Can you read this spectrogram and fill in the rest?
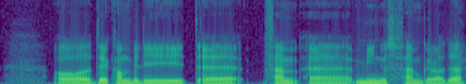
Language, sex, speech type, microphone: Norwegian, female, spontaneous, Sennheiser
